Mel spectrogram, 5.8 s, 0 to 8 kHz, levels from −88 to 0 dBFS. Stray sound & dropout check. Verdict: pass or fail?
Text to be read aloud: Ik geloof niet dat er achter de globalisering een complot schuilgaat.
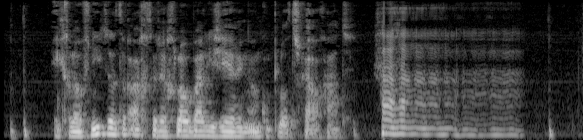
fail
